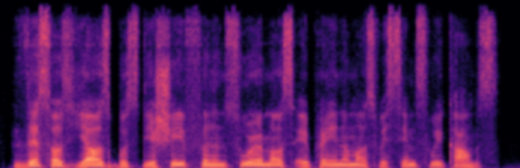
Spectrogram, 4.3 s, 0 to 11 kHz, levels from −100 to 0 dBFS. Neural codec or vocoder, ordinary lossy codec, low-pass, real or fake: codec, 16 kHz in and 24 kHz out, 0.4 kbps, LongCat-Audio-Codec, two codebook decoder; Opus, 24 kbps; 9.9 kHz; fake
